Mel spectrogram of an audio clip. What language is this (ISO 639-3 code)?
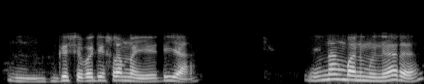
brx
